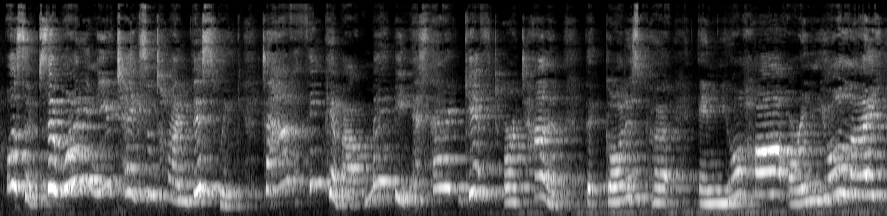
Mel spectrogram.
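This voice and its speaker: Female children's show host, high-pitched and playfully inquisitive, swooping intonation, heavily reverberant room. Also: big pitch swings, normal speed, hardly any pauses, fairly bright tone. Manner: enthusiastic, playfully questioning. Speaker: host of a children's faith programme. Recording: very echoey room.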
